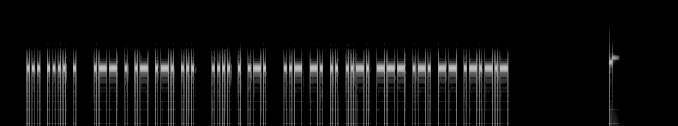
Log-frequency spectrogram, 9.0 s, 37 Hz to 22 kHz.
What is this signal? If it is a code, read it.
Morse code, heard as a keyed tone, about 34 wpm, 700 Hz. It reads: SHE WEARS HER UNIFORM.
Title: Easy Phrases 35wpm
